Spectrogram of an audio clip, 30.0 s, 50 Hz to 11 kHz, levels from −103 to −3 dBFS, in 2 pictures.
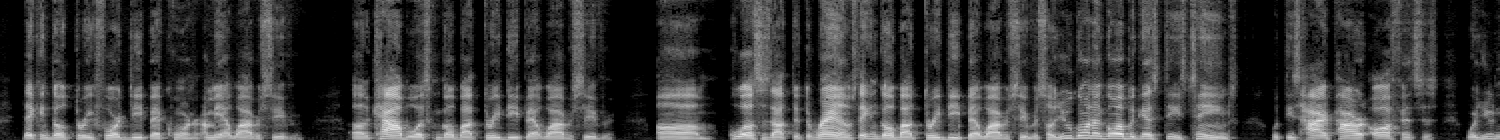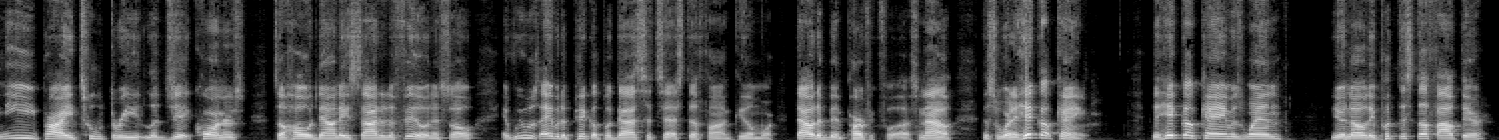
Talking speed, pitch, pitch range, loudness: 220 wpm, 135 Hz, 120-160 Hz, -22 LUFS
